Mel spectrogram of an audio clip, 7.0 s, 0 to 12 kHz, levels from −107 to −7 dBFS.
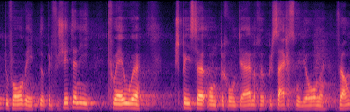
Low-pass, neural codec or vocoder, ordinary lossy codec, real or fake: none; codec, 24 kHz, 1.2 kbps, DualCodec; none; fake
